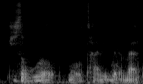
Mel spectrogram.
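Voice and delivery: tiny whispered aside; hushed minimizing. Pretend. Comic playing down the singer's drug use, whispered. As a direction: whisper it as if it barely counts. Playfully shrinking the amount.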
